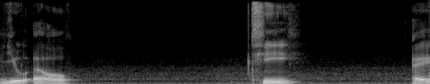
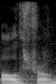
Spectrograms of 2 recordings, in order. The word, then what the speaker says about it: Ulta: how you say it u l t a i want to say Ultra but it's Ulta Ulta it's a makeup Place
